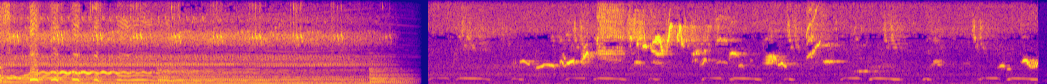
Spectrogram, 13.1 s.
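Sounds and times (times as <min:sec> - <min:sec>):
lower bird call: 0:00.0 - 0:04.4
birds chirping and twittering: 0:05.4 - 0:13.0.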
